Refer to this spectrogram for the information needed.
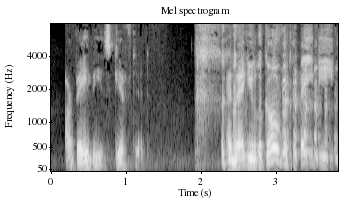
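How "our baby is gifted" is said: grave, very low, confiding, hushed half-whisper. Imitating parents telling anyone who will listen about their baby, imitating a serious hushed half-whisper. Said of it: "hushed whisper to anyone who can listen".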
